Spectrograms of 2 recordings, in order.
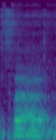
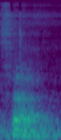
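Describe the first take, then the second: Both takes have the same delivery.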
